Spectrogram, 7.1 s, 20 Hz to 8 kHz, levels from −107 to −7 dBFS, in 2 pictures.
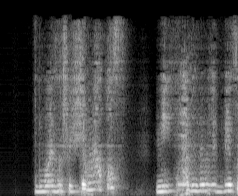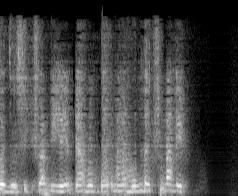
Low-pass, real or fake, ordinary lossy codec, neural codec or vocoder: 7.2 kHz; fake; AAC, 32 kbps; codec, 44.1 kHz, 0.9 kbps, DAC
